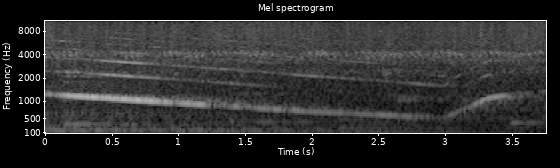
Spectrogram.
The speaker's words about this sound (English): They whooped their siren again, flashed their lights, and pulled off headed north.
